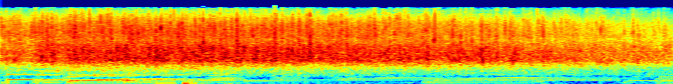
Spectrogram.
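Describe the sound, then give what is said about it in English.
An audience claps hands in sustained, dense applause, a steady wash of many overlapping claps over a low hum of murmuring voices and organ-like tones. “Clap your hands, everybody.”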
